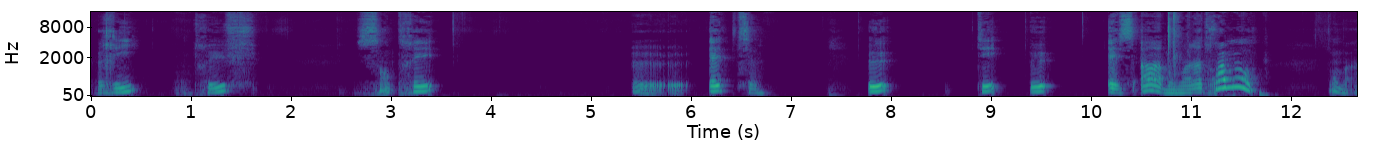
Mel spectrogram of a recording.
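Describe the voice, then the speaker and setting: Slow gravelly-voiced woman vlogger. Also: mid-range voice, sing-song, warm tone. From France. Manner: slow, spells letters aloud, sighs over losses. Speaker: scratch-card vlogger. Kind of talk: casual commentary while scratching tickets.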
